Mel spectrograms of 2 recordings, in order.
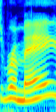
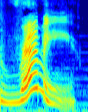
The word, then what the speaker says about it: Reme: Do you read that as Reme or do you read that as Remy? Huh? You're supposed to read that as Remy. Remy. So your name is Remy? It's spelled Reme, but you read it like Remy.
